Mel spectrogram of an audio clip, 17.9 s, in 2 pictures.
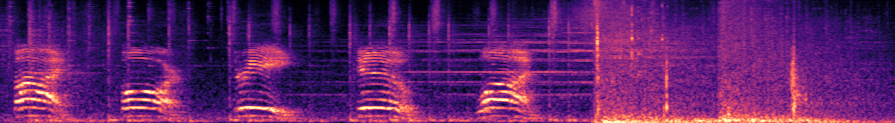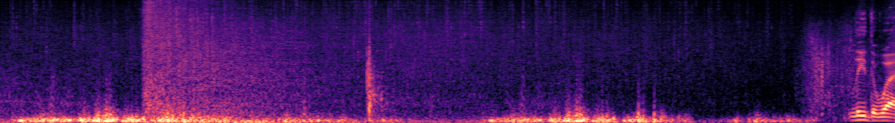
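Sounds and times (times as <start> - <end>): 
speech: 0.2 - 5.5, 17.5 - 17.8
reconstructed car bomb exploding: 6.0 - 14.8
deep rolling rumble: 6.0 - 17.8
wind noise: 6.0 - 17.8.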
